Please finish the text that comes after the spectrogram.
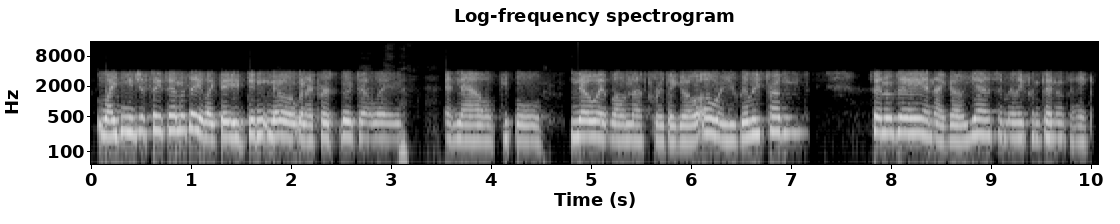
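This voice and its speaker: A man's voice: high-pitched, steady tone, brisk. A young man calling into a radio show, chatting casually with easy laughs. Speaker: caller. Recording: phone line.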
